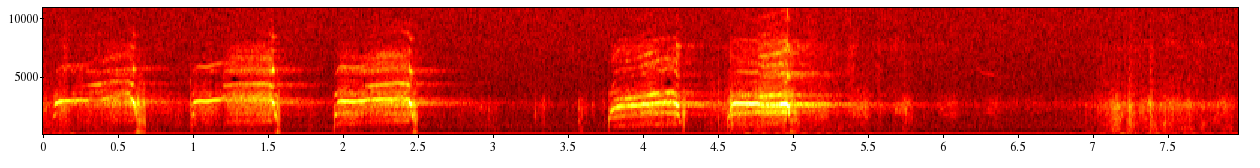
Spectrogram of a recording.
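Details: Ospreys at a nest in Kurzeme, Latvia, on 1 September 2024, as the male brings fish for breakfast to the chick. Shrill, piercing whistled calls come in a spaced series, then a louder rapid pair, with faint rustling after.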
